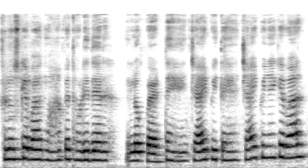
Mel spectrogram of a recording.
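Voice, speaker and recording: A woman's voice: fairly high pitch, fairly even intonation, normal speed, mellow. A woman narrating a romantic story in a plain, chatty way, voicing all the figures herself.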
